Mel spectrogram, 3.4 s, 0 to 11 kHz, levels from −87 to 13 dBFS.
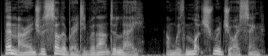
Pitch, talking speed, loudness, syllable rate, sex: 115 Hz, 180 wpm, -19 LUFS, 6.2 syllables/s, male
